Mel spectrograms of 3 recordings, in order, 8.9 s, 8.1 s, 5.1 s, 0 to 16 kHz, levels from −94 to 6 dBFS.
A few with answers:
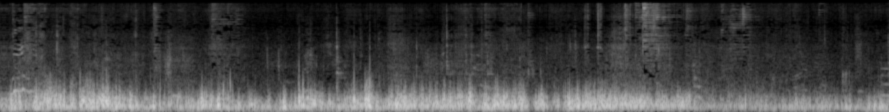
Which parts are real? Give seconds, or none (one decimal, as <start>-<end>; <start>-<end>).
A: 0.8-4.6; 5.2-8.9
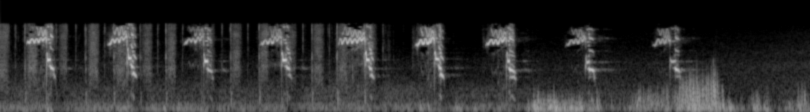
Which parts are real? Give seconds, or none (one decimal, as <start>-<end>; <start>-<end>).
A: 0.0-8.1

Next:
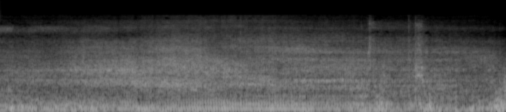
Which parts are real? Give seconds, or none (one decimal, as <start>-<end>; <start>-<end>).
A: none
